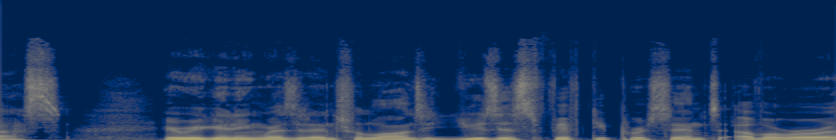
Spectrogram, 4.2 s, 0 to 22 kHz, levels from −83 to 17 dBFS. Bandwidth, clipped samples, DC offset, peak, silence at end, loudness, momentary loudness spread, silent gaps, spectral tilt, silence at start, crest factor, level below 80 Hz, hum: 14.5 kHz; under 0.1%; under 0.1%; -8 dBFS; 0 s; -23 LUFS; 10 LU; none; -6.5 dB/octave; 0 s; 16 dB; -52 dBFS; none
